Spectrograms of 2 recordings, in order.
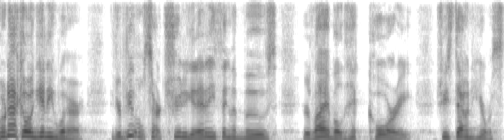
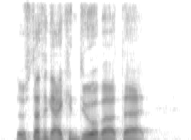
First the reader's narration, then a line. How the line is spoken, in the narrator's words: Volker said grimly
